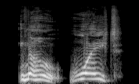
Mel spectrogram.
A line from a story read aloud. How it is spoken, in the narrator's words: she cried desperately, but she was too weak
